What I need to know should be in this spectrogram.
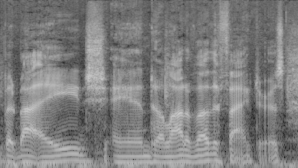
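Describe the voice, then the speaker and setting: Through noticeable background noise and audible room echo, a man speaks with a very deep, low pitch. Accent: Mississippi. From Mississippi. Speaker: university president. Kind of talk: radio interview. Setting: radio studio.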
